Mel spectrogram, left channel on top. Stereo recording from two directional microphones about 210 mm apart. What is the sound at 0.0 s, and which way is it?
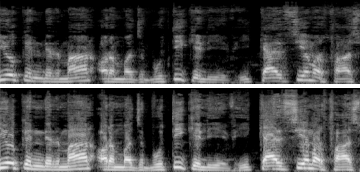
Speech, 50° right (ahead or behind).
